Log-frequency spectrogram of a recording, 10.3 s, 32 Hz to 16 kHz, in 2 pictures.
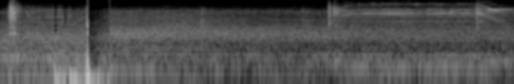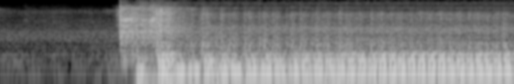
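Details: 2002 Ducati 748 V-twin, crashed and neglected, revived after fuel system repairs: quiet handling noises, then it fires into a strong, lumpy, steady idle with an even beat; sounds healthy.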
